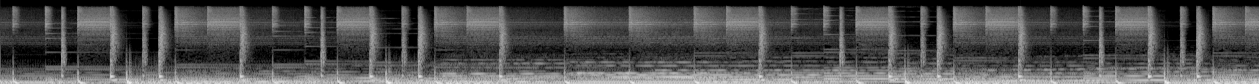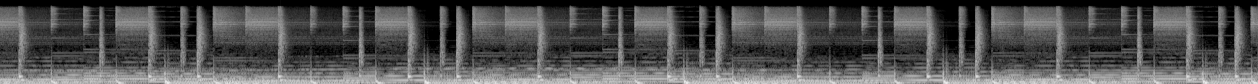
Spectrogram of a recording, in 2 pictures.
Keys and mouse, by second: 0.9-1.5 drag, 2.4 middle drag, 3.0 click, 6.1-6.4 middle drag, 7.3 Tab, 8.3 Tab, 9.5 middle drag, 11.0 Delete, 12.0 KP_1, 13.6 shift+a, 16.0-18.9 typing, 17.6 click, 19.4 click, 19.9 s, 21.3 click, 21.7 s, 22.0 x, 24.3 click.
